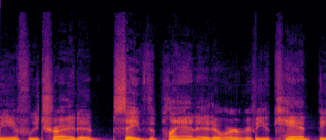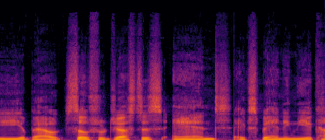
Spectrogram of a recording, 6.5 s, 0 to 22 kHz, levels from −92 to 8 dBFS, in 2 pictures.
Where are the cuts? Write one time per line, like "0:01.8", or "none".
0:02.6
0:03.9
0:05.6

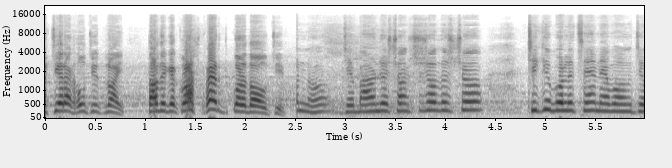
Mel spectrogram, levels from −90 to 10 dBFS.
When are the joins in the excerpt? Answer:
0:02.6

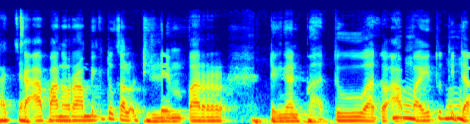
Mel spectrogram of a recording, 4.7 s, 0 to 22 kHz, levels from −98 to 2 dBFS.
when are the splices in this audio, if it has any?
none

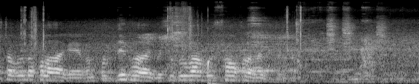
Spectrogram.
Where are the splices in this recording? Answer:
0:02.9

